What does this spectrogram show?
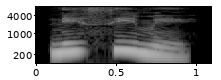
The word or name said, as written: ನಿಸ್ಸೀಮ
